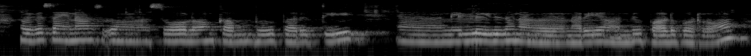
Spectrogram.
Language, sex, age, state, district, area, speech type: Tamil, female, 30-45, Tamil Nadu, Namakkal, rural, spontaneous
